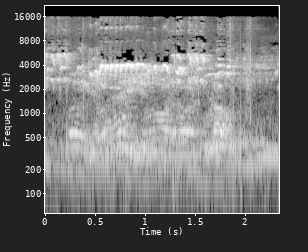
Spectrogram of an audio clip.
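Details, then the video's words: Spanish Timbrado canaries singing, a short burst of rolling trills with a sustained whistled note in the middle, followed by softer warbled phrases. "Canarios cantando"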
